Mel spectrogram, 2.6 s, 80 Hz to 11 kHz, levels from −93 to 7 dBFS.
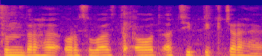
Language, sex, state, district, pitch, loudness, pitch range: Hindi, male, Punjab, Fazilka, 155 Hz, -15 LUFS, 150-155 Hz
